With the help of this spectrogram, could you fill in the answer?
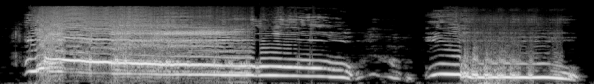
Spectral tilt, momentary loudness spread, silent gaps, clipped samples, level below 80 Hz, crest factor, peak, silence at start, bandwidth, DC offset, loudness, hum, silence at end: -2.5 dB/octave; 13 LU; none; under 0.1%; -38 dBFS; 8 dB; 0 dBFS; 0.25 s; 16 kHz; under 0.1%; -7 LUFS; none; 0.15 s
